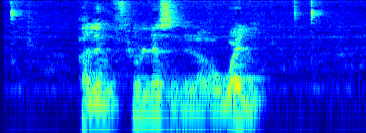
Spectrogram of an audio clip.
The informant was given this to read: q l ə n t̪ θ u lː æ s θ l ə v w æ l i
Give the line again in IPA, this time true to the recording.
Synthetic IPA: q l ə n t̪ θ u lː æ s ð l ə ʁ w æ l i

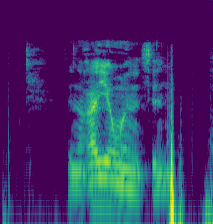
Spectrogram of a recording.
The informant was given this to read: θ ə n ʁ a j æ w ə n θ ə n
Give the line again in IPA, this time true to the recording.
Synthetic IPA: θ ə n ʁ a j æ w ə n θ ə n

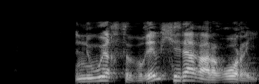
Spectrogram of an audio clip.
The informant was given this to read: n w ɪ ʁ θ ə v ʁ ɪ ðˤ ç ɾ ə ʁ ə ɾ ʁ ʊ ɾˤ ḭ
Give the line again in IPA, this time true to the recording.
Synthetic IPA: n w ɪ ʁ θ ə v ʁ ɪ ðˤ ç ɾ a ʁ ə ɾ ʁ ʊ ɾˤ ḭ

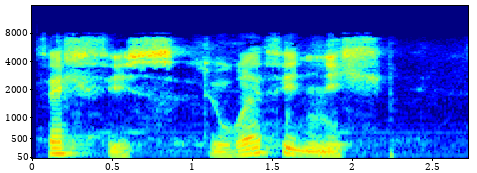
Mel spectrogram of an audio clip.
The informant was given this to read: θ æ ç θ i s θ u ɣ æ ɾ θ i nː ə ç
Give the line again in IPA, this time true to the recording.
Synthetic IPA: θ æ ç θ i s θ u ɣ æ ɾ θ i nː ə ç

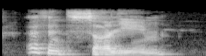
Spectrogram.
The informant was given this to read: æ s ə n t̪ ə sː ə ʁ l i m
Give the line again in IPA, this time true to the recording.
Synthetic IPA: æ θ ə n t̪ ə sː ə ʁ l i m

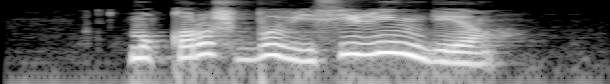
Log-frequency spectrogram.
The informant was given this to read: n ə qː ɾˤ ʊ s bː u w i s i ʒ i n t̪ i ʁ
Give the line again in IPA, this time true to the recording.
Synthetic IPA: m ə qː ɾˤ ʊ ʃ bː u v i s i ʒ i n d̪ i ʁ

